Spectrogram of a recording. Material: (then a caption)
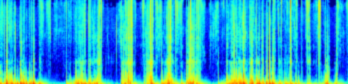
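Silicone. A silver pen tip rubs and scratches inside the ear canal of the right white silicone dummy ear on a binaural microphone. The result is close, muffled, low rumbling scrapes in dense bursts, broken by a few brief quiet gaps.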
